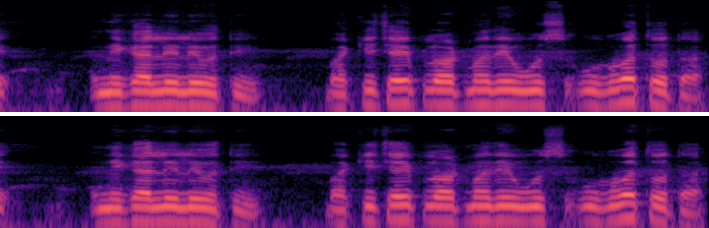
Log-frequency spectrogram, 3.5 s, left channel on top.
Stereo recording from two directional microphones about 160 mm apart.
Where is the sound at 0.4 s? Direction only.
35° left (ahead or behind).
